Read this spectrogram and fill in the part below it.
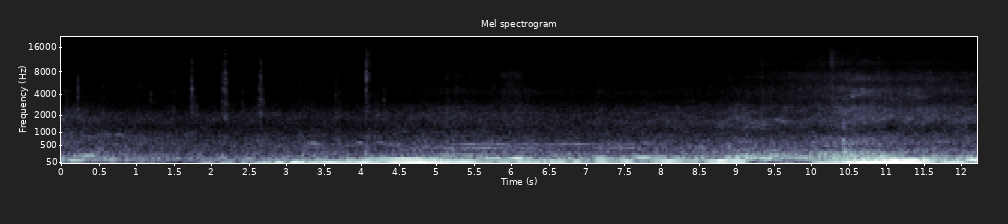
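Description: Footsteps fall on wet pavement.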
